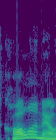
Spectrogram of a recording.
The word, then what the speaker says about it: Colonel: Eh, It's so hard because colonel here is with L, and I'm reading, so it's coronel, right? Colonel. Colonel Sanders.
